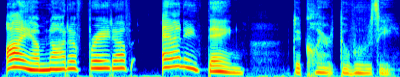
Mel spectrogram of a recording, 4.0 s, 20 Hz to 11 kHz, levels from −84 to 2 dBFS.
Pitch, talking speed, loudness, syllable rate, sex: 240 Hz, 135 wpm, -17 LUFS, 4.8 syllables/s, female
